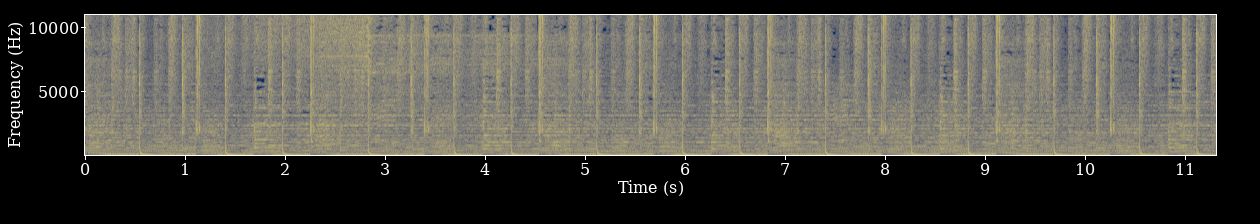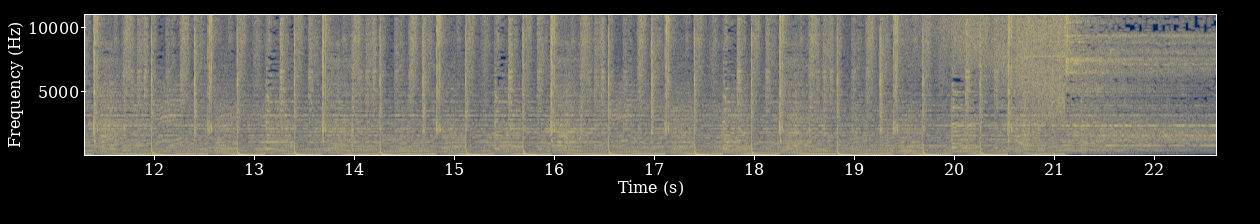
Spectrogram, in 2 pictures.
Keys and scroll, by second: 0.6-2.3 typing, 2.8 ctrl+t, 6.9-7.3 shift+Left, 9.6 7, 9.8 Return, 17.7 ctrl+z.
